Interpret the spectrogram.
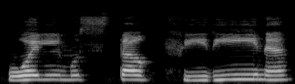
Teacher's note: والمستغفرین، مس سین میں سیٹی والی آواز، تغ غائن ہے لیکن ہم اس کو تغ نہیں کرنا، ہلانا نہیں ہے، تغ وہیں پہ آواز کو روکنا ہے ورنہ وہ قلقلہ ہو جائے گا، اور غائن قلقلہ والے حروف میں سے نہیں ہے۔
